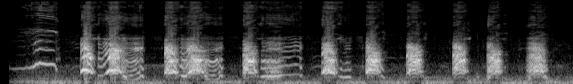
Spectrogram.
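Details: Male Australian Shepherd puppy, three and a half months old, with a red merle coat, fussing during a car ride: one high whine, then a steady run of sharp, yappy barks at roughly half-second intervals.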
